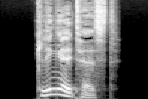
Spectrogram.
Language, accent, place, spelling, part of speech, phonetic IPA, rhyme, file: German, Germany, Berlin, klingeltest, verb, [ˈklɪŋl̩təst], -ɪŋl̩təst, De-klingeltest.ogg
- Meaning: inflection of klingeln: 1. second-person singular preterite 2. second-person singular subjunctive II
